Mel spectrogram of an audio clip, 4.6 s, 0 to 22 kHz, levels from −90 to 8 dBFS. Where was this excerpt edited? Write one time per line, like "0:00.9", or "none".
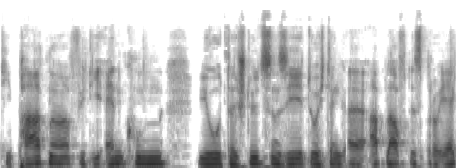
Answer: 0:03.4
